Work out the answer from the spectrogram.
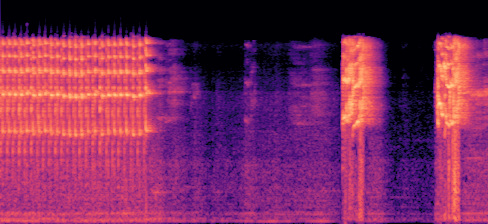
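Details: Lovebird sound used as a lure for other lovebirds: a two-second burst of rapid, rasping high chatter, a pause, then two loud harsh squawks.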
